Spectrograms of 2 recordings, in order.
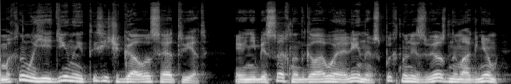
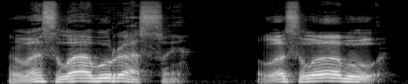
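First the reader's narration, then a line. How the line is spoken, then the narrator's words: Strong loud proclamation. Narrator (Russian): сильным голосом произнес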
